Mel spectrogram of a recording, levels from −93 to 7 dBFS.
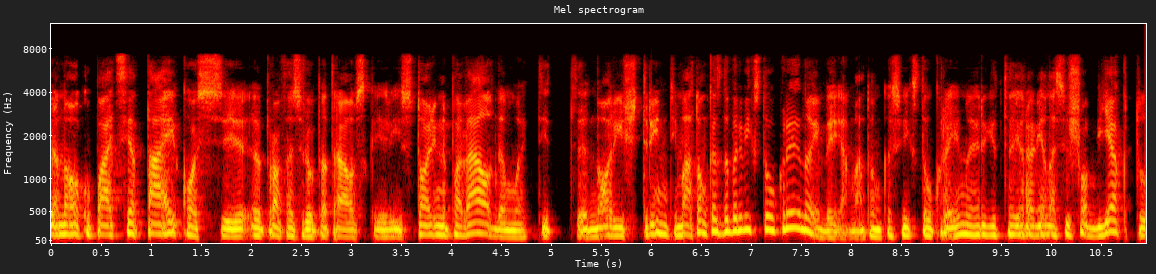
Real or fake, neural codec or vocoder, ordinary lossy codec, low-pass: fake; codec, 16 kHz, 4 kbps, FunCodec, trained on LibriTTS, 50 frames a second; AAC, 64 kbps; 7.2 kHz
